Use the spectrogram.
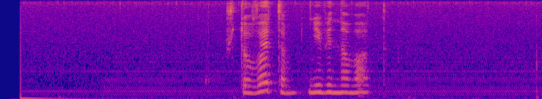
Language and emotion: Russian, sad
